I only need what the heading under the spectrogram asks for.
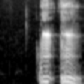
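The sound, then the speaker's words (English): A person clears their throat twice in quick succession, two short, gravelly, voiced bursts, with near silence before and no talking. “Sorry, clearing my throat.”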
